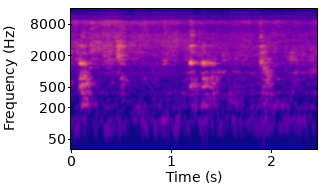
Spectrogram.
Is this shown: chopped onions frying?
yes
